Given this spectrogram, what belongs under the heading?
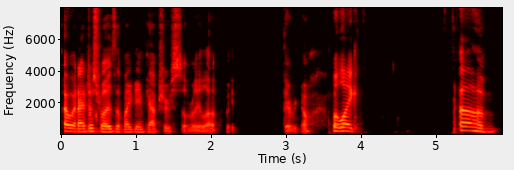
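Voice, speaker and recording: A woman's voice: fairly low pitch, big pitch swings, moderate pace, vocal fry, fairly bright tone. A woman streaming a game, chatting casually in a rambling way and swearing now and then. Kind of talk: casual livestream chat.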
